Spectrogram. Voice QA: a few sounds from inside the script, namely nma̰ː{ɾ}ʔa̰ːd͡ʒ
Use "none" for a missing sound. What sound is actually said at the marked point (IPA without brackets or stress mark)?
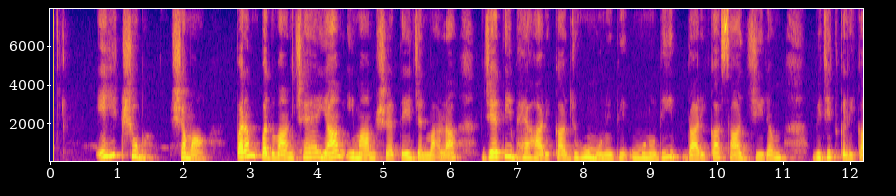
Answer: l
